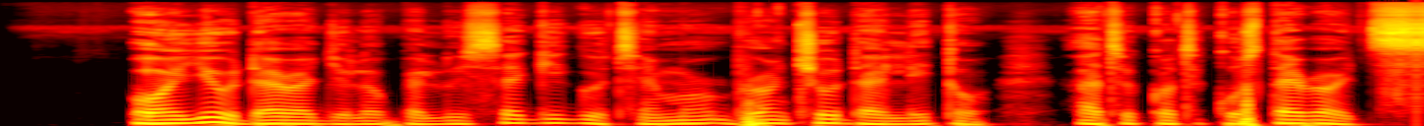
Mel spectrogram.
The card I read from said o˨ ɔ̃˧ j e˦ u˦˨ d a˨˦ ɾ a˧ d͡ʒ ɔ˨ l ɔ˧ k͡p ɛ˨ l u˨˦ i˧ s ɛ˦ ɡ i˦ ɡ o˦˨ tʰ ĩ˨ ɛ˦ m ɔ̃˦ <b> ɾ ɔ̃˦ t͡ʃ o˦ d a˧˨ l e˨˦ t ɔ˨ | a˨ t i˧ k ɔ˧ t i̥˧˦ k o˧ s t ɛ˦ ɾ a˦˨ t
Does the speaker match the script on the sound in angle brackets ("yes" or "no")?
yes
